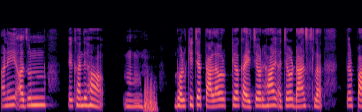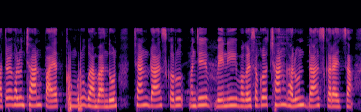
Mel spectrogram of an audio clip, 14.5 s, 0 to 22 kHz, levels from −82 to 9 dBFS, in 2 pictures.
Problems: constant background noise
